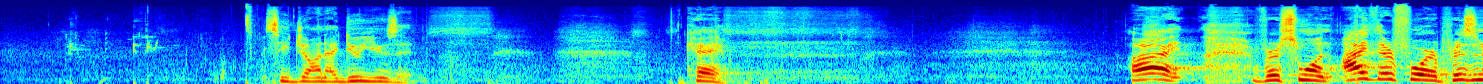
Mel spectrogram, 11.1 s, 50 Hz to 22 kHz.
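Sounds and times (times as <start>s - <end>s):
person sipping water from a bottle: 0.4s - 2.0s
speech: 2.0s - 3.3s, 5.2s - 5.6s, 8.5s - 11.1s.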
